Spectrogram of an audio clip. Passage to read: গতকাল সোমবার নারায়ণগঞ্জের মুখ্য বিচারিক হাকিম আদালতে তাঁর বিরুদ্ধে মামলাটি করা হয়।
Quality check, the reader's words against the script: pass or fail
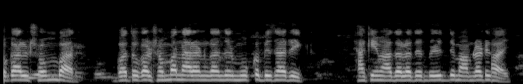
fail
